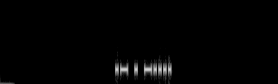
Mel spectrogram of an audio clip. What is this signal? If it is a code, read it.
Morse code, heard as a keyed tone, about 49 wpm, 700 Hz. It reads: AE6
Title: USA Call Sign Prefixes - 50wpm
